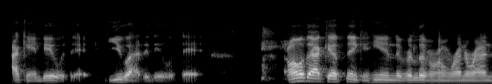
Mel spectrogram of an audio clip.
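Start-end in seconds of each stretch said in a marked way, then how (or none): 0.1-2.0 a hint of a lower, softer friend backing off; low, quiet refusal to handle it; mild imitation of a reluctant friend; lightly voiced homeboy. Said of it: "He like".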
